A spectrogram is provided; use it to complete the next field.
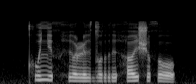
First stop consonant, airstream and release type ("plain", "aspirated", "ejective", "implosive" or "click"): aspirated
